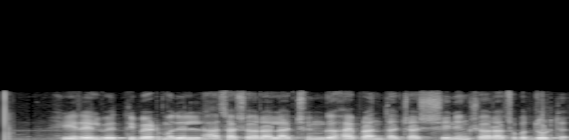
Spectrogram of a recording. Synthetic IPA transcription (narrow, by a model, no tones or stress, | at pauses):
hiːɾelʋet̪ibeʈməd̪ʱiːllasaɕəɦɾalat͡ɕʰiŋɡɦajpɾant̪at͡ɕjaɕiniŋɡɕəɦɾasopət̪̚d͡zoɽt̪e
